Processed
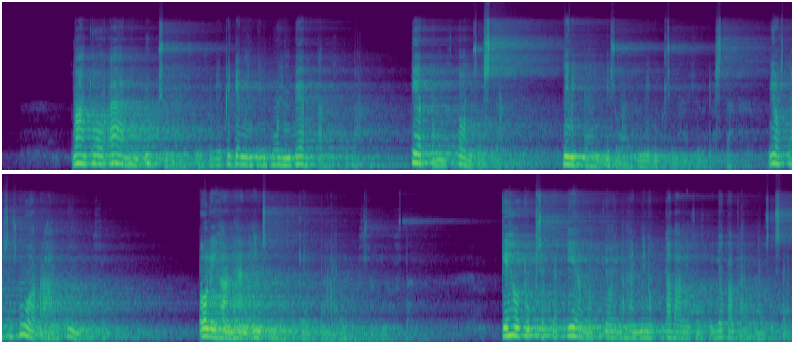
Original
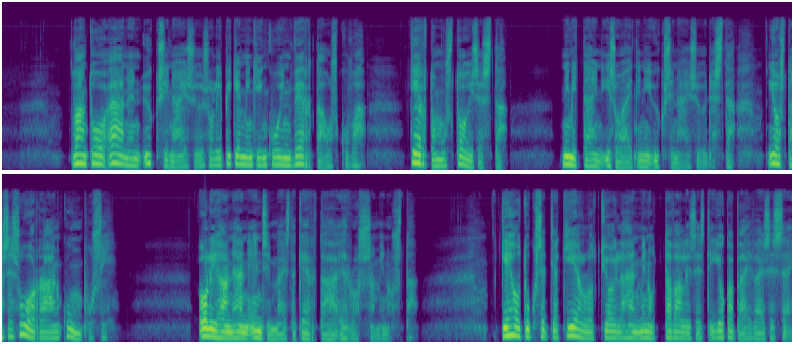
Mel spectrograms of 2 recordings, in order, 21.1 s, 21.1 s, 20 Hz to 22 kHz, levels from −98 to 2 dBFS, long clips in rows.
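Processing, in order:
adaptive Wiener filter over 41 samples
0:06.42–0:07.57: high-shelf EQ 3,700 Hz +11.5 dB
on a send: convolution reverb RT60 3.6 s, pre-delay 33 ms, DRR 5 dB
on the sum: level −5 dB

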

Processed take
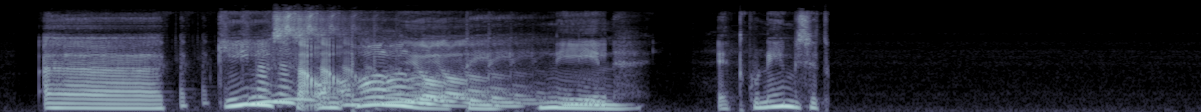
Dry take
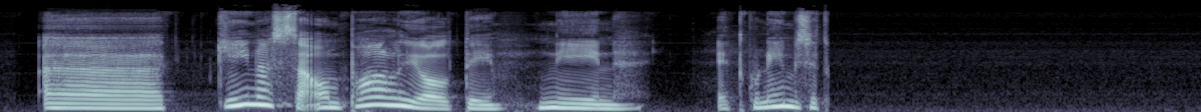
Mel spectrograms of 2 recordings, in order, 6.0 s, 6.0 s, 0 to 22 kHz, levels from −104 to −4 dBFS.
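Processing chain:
0:00.79–0:03.03: echo with shifted repeats 110 ms, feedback 39%, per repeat +92 Hz, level −4 dB
level −8 dB

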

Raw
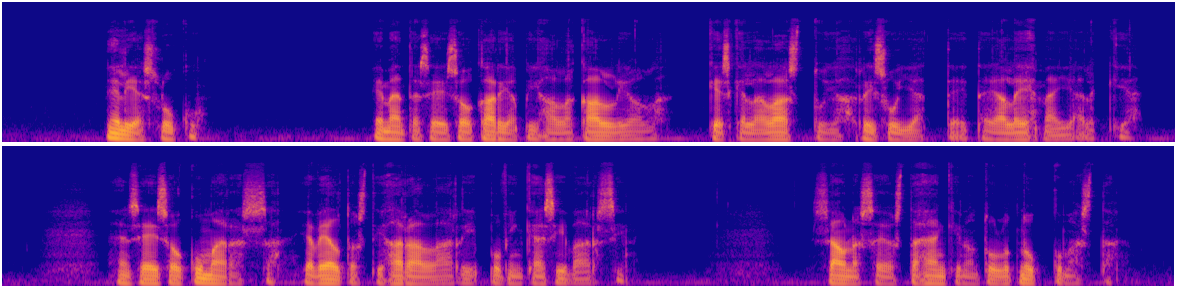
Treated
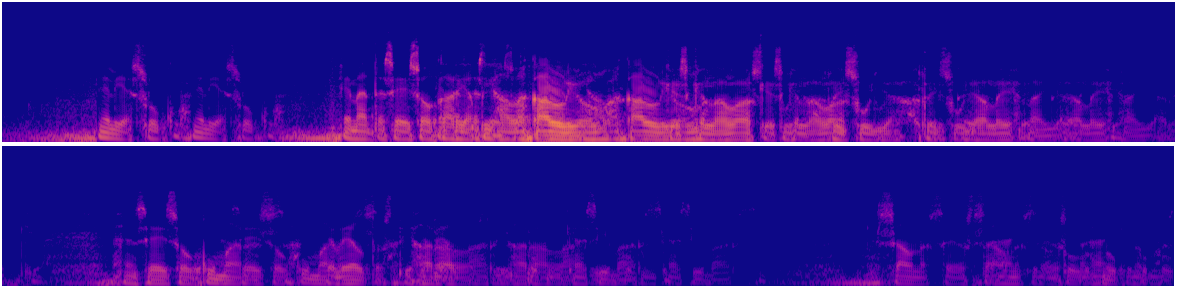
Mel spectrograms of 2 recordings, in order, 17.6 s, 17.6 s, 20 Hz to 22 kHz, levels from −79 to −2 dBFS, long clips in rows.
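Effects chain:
source passing by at 0:04.21, 29 m/s, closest 2.2 metres
in parallel at +1.5 dB: compressor whose output falls as the input rises −45 dBFS, ratio −0.5
on the sum: hard clipping −20.5 dBFS, distortion −11 dB
high-frequency loss of the air 230 metres
on a send: single-tap delay 706 ms −7 dB
on the sum: background raised ahead of every attack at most 32 dB per second

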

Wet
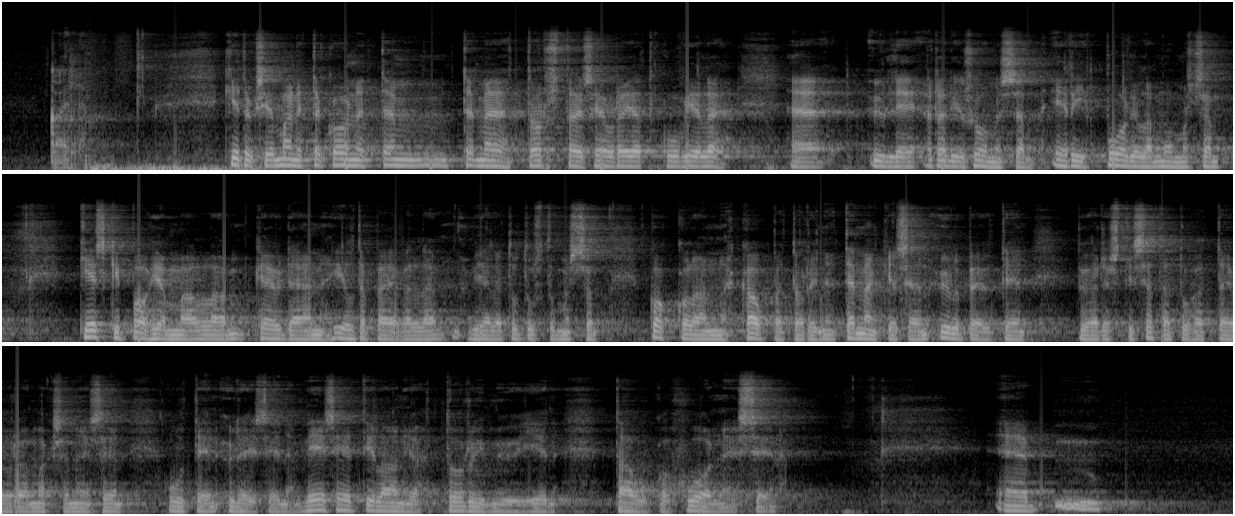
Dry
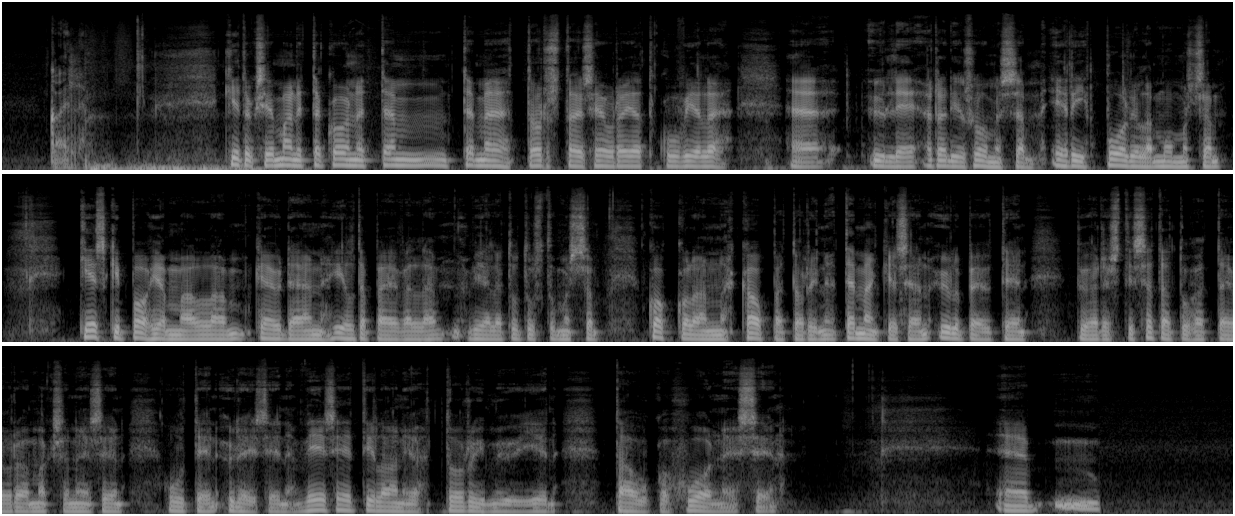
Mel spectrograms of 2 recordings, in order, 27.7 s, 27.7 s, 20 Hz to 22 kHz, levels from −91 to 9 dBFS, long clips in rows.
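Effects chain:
downsampling to 22,050 Hz
on a send at −8.5 dB: bass and treble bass −13 dB, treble +6 dB + convolution reverb RT60 1.6 s, pre-delay 7 ms
on the sum: regular buffer underruns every 0.64 s, samples 512, repeat, from 0:00.65

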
